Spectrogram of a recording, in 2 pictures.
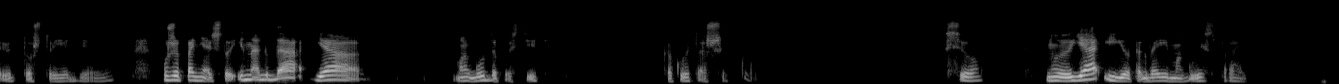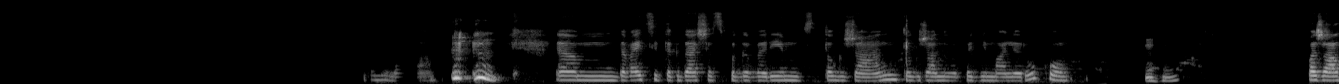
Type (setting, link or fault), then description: link, video call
